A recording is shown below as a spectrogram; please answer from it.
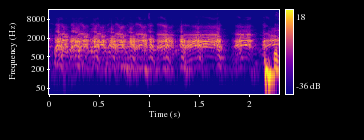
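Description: Several people laughing at once, high-pitched and overlapping, dying down just before the end.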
